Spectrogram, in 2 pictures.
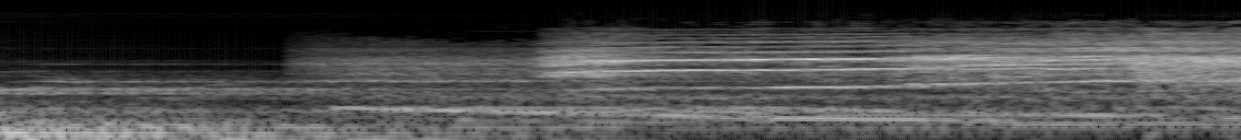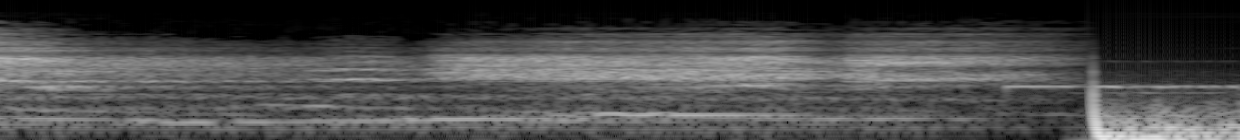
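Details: Whale vocalization played as a sound a diver might hear entering the ocean: layered tonal moans and rich harmonic wails, some rising and sliding, lasting several seconds each, with low rumbling underneath and an abrupt cut near the end.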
